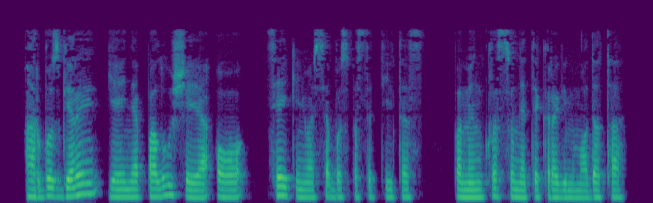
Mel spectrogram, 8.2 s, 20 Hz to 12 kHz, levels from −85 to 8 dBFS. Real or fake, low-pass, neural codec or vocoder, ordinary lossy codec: real; 7.2 kHz; none; MP3, 32 kbps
